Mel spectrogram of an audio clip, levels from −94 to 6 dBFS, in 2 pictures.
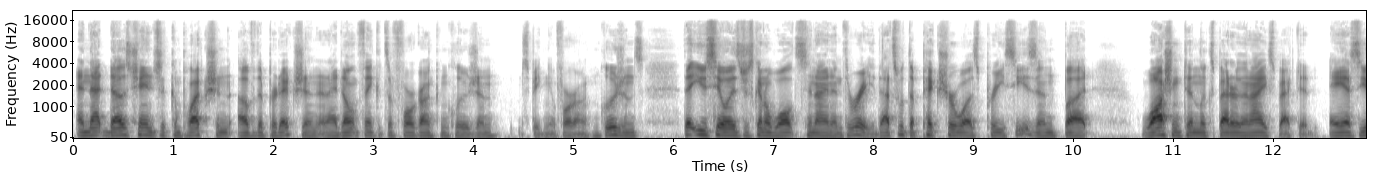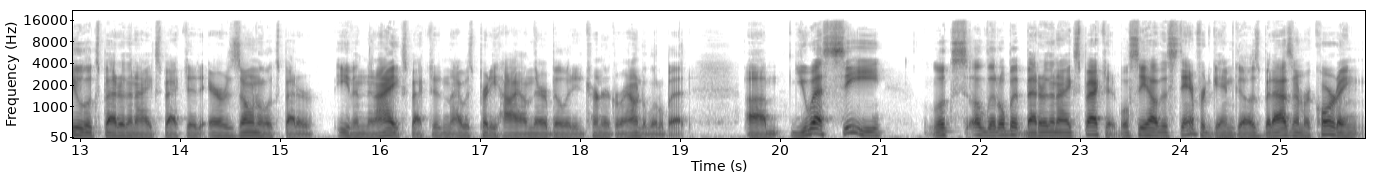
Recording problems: none

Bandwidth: 15.5 kHz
